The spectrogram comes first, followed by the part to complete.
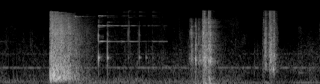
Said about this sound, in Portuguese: Começa a disparar com a metralhadora. Ele erra vocês.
